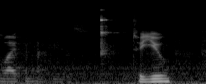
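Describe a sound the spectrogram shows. A glass clinks on a wooden bar.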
